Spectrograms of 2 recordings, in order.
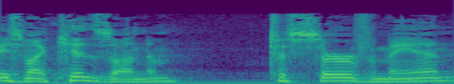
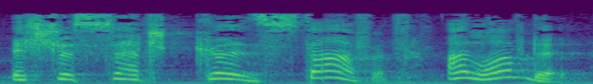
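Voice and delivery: excited; 9 semitones higher, slower than usual. Real, not acted. Gushing over the episode.

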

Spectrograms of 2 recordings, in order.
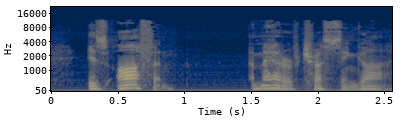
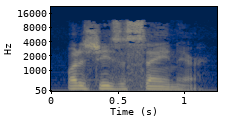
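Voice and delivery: ordinary talk, nothing marked

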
